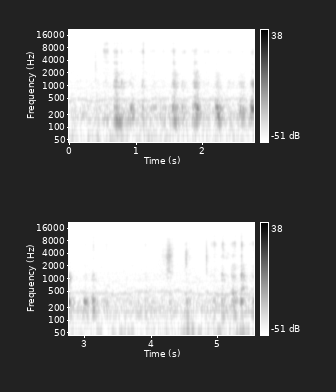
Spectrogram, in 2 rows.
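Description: A pointed wooden stylus held in the fingers scratches a flat, roughly A4 black-coated scratch-art sheet over rainbow foil that is lying on a table. A quiet series of short, dry scratching strokes rasps unevenly, each with a soft low-mid body and a bright, hissy edge that stops almost at once.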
